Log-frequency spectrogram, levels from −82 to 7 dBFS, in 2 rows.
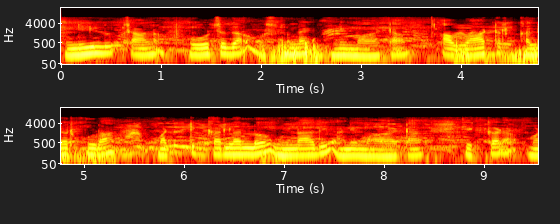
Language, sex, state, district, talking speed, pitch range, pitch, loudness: Telugu, male, Andhra Pradesh, Annamaya, 120 wpm, 125-145 Hz, 135 Hz, -17 LUFS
